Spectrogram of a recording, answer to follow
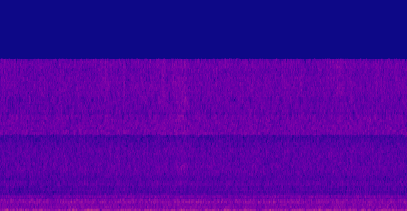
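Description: Steady low background hum that holds even throughout.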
